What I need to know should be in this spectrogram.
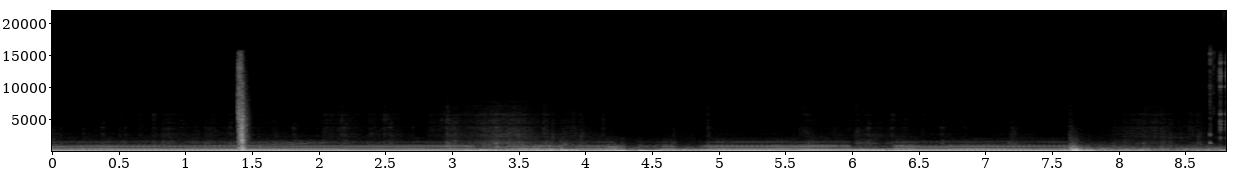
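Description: An engine roars as an off-road buggy drives over rough ground.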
